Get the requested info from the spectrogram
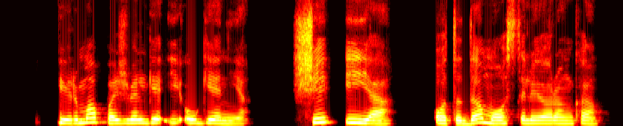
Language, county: Lithuanian, Kaunas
